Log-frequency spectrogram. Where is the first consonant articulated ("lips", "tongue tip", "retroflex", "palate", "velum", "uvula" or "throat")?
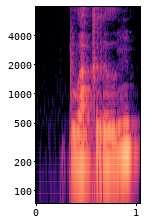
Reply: lips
